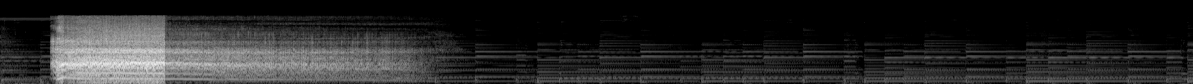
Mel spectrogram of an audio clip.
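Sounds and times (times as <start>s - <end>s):
group of voices roaring like lions: 0.5s - 4.4s.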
